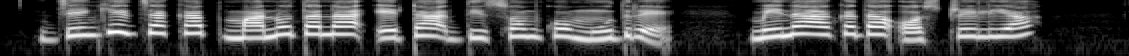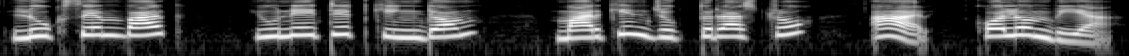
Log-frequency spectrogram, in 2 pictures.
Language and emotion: Santali, neutral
